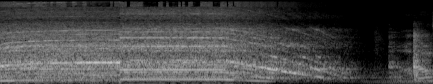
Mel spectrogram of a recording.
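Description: An electric meat grinder whirs loudly and steadily while grinding chunks of venison cutlets and roast, its motor pitch sagging as the meat feeds through before winding down near the end.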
